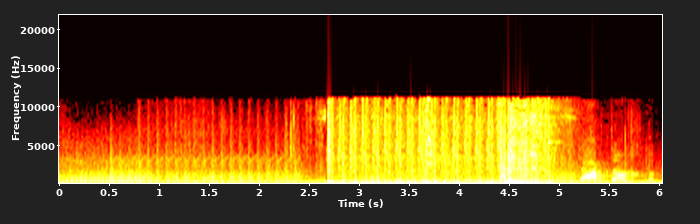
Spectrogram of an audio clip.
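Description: Rapid gunfire bursts in the Apex Legends shooter, dense repeating shots over a constant low game rumble, with a sharp loud volley midway and more fire afterward.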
